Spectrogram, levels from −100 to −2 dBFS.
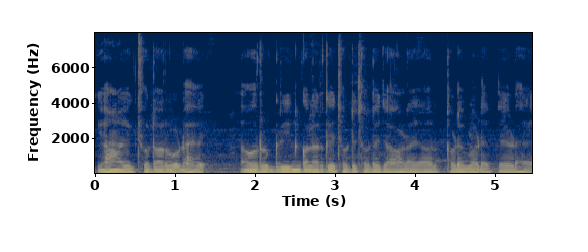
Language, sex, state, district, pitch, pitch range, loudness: Hindi, male, Andhra Pradesh, Anantapur, 110 Hz, 105-110 Hz, -35 LUFS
